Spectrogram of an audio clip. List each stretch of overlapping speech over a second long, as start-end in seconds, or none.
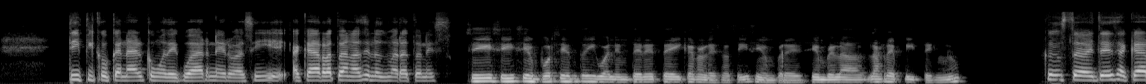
none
